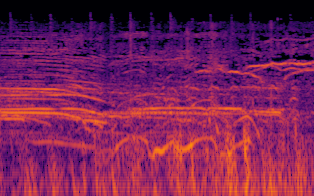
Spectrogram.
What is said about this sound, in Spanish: está vitoreando directamente a los narcotraficantes. Aplauden y se mofan por cómo los narcos esquivan la embarcación de los agentes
